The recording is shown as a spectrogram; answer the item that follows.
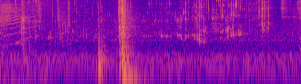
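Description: Water poured into a drinking glass, a brief rising liquid tone near the start, followed about two seconds in by two sharp knocks that are the loudest sounds.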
